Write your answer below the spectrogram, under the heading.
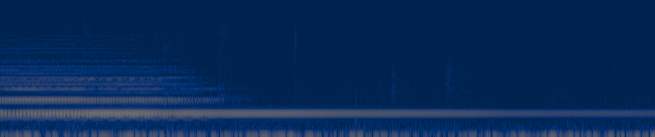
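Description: Quiet contemporary chamber music: a few held, pure high tones. The upper one stops about two seconds in, while a single clear tone rings on and slowly fades.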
